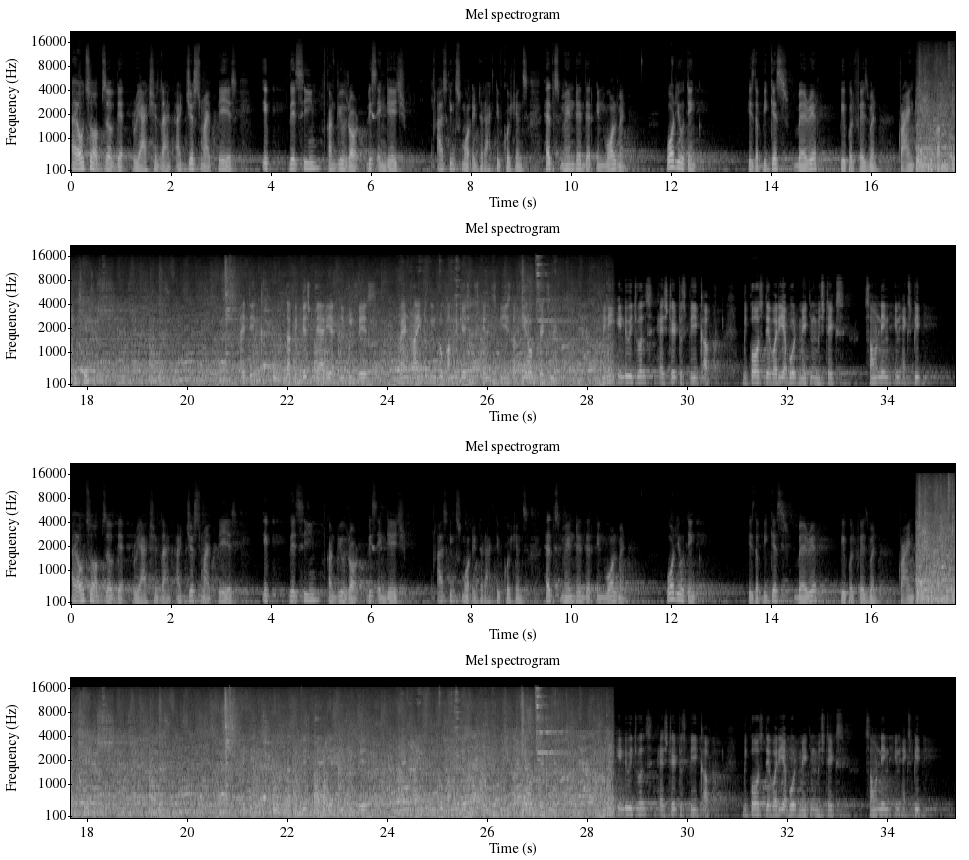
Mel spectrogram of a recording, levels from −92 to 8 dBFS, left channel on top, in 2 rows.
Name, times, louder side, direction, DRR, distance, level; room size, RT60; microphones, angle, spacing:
voice 1, 0.0-3.3 3.8-4.0 4.3-6.7 7.2-11.1 11.9-12.5 13.5-14.9 15.4-16.1 16.6-18.2, left 4 dB, 75° left, 9 dB, 0.6 m, -32 dB
sound 1, 16.9-28.5, right 3 dB, 40° right, 0.7 m, -31 dB
voice 2, 21.0-21.6 21.9-23.8 24.2-27.5 28.3-30.5 31.1-33.1 33.6-34.6, left 2 dB, 35° left, 9 dB, 0.9 m, -33 dB
29.5 x 28.0 x 6.1 m, 2.3 s
head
